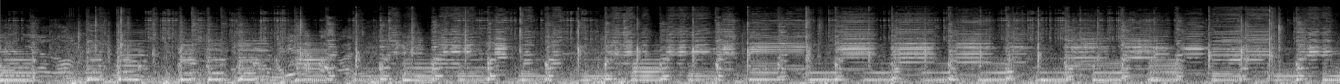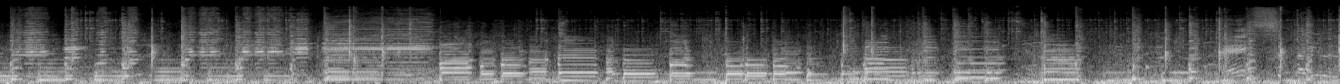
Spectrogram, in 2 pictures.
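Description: Harmonica in a neck holder played over an acoustic guitar: an instrumental passage of a folk song, with held chords that change every second or so.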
